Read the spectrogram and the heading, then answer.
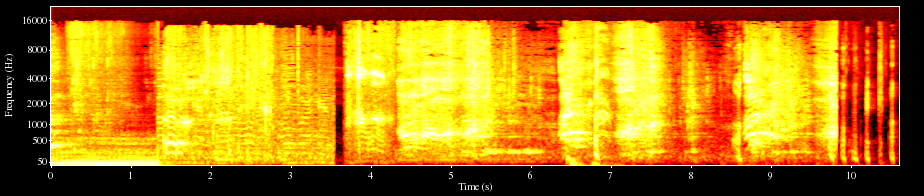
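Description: Several separate bursts of exaggerated, fake-sounding vomiting from four movie clips: loud gagging, groaning retches and wet gurgles, each separated by short pauses, ending with a few quick faint clicks. The last, about seven seconds long, is John Goodman's from the film Barton Fink.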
